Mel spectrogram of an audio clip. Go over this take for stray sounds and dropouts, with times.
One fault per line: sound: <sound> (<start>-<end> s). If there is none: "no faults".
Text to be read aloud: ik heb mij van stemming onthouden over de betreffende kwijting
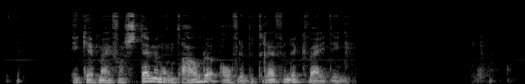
no faults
